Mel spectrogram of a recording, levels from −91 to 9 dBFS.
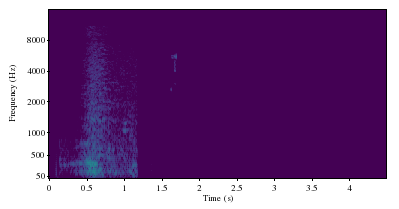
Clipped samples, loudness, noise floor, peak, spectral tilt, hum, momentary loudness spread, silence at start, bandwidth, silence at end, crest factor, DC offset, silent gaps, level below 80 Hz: under 0.1%; -53 LUFS; under -90 dBFS; -34 dBFS; -5.5 dB/octave; none; 18 LU; 0.1 s; 11.5 kHz; 2.8 s; 26 dB; under 0.1%; 1.21-1.35 s; -80 dBFS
